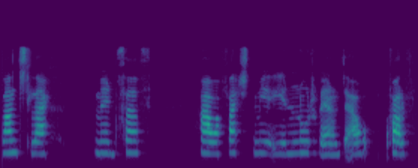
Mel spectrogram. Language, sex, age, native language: Icelandic, female, 14, Icelandic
